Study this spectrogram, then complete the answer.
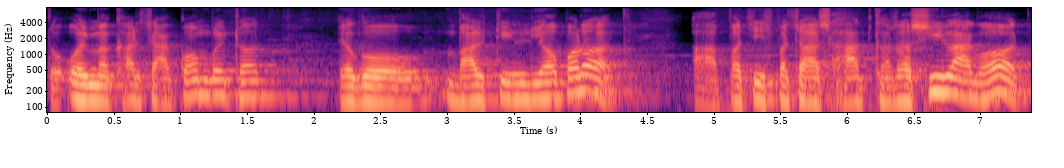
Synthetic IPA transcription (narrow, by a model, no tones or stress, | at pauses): t̪ɔʔoɦimekʰəɾt͡ʃakɔmbəjʈʰət̪ | eɡobalʈinliawpəɽət̪ | apət͡ʃispət͡ʃasɦat̪ʰkeɾəsilaɡət̪̚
